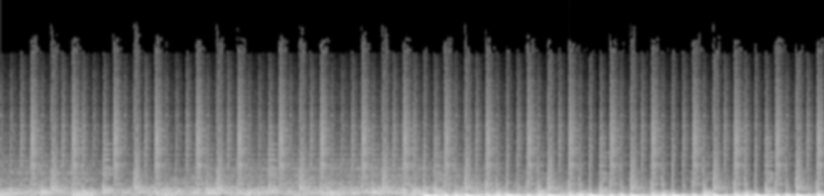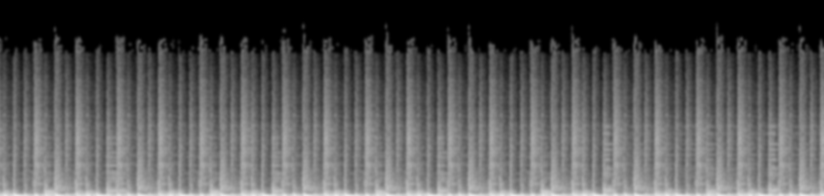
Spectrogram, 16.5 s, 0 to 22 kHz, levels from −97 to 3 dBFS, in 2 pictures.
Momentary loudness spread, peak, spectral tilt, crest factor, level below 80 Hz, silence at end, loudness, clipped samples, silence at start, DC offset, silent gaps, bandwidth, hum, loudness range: 7 LU; 0 dBFS; -6 dB/octave; 10 dB; -16 dBFS; 0 s; -11 LUFS; under 0.1%; 0 s; under 0.1%; none; 15 kHz; none; 6 LU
